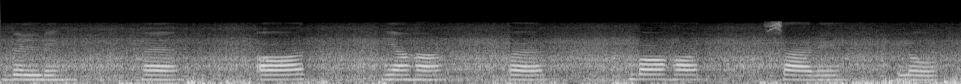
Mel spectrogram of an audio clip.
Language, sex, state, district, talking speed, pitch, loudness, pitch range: Hindi, female, Chandigarh, Chandigarh, 50 wpm, 220 Hz, -15 LUFS, 210-225 Hz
